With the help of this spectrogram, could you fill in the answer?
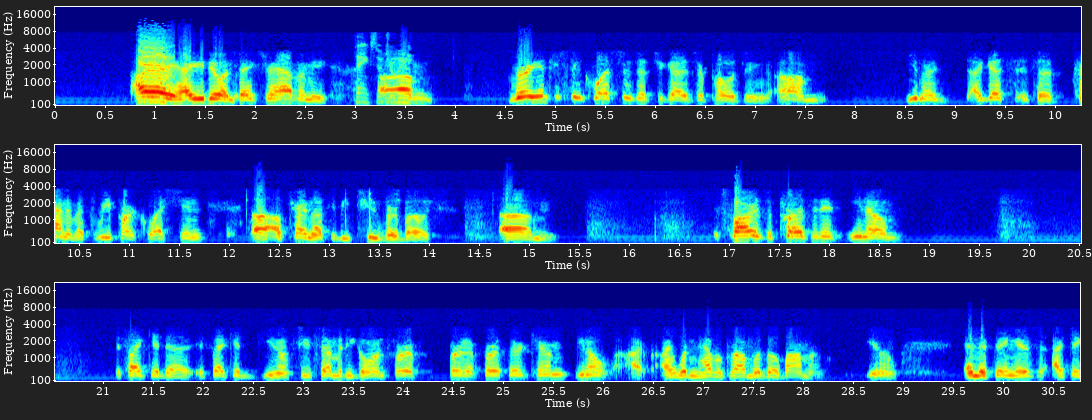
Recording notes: take calls to see what the audience thinks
